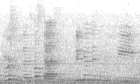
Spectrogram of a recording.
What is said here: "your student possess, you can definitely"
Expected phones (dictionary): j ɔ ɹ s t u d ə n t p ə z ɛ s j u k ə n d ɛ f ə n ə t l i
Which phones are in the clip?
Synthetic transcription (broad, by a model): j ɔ ɹ s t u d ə n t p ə s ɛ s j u k ə n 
